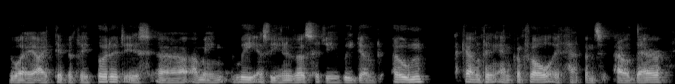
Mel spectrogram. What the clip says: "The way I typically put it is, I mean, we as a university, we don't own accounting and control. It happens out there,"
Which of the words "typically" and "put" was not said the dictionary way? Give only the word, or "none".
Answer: none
